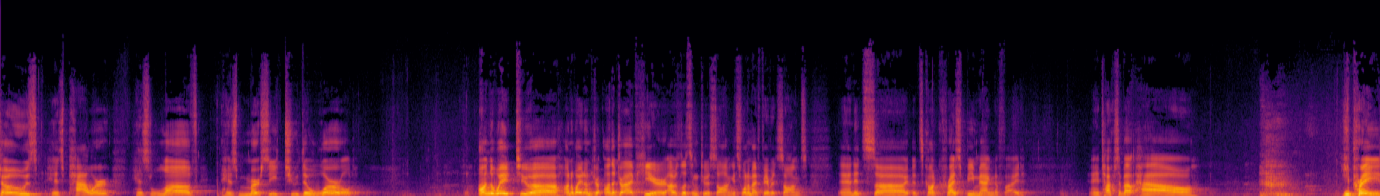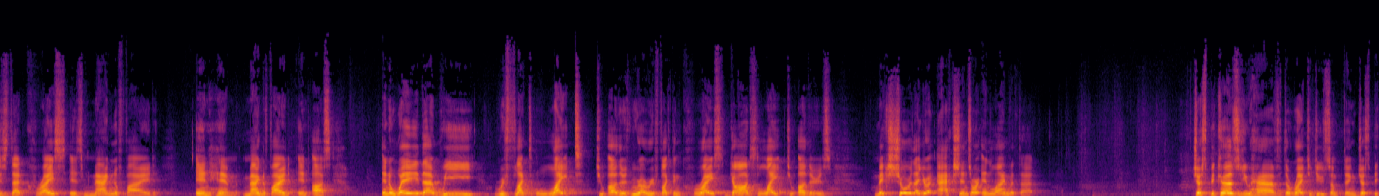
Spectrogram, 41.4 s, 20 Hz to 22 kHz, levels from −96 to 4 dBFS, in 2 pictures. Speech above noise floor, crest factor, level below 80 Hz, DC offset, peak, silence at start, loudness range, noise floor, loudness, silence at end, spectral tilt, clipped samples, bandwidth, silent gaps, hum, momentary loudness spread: 41 dB; 22 dB; -66 dBFS; under 0.1%; 0 dBFS; 0 s; 5 LU; -62 dBFS; -21 LUFS; 0 s; -4.5 dB/octave; under 0.1%; 15.5 kHz; none; none; 14 LU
